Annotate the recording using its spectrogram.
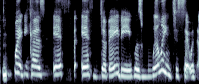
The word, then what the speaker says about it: DaBaby: Yes, I said that right. DaBaby.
